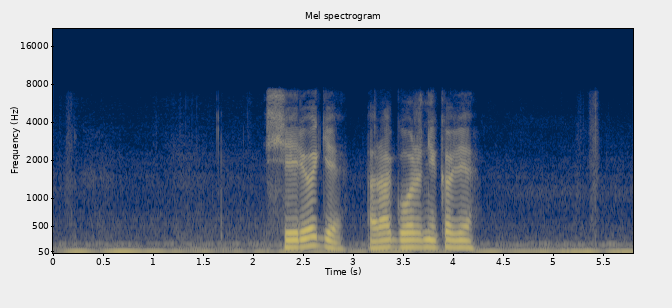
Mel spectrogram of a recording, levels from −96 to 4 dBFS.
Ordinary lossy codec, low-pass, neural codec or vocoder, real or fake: Opus, 32 kbps; 7.2 kHz; none; real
